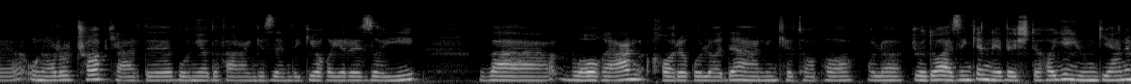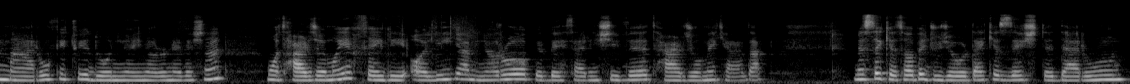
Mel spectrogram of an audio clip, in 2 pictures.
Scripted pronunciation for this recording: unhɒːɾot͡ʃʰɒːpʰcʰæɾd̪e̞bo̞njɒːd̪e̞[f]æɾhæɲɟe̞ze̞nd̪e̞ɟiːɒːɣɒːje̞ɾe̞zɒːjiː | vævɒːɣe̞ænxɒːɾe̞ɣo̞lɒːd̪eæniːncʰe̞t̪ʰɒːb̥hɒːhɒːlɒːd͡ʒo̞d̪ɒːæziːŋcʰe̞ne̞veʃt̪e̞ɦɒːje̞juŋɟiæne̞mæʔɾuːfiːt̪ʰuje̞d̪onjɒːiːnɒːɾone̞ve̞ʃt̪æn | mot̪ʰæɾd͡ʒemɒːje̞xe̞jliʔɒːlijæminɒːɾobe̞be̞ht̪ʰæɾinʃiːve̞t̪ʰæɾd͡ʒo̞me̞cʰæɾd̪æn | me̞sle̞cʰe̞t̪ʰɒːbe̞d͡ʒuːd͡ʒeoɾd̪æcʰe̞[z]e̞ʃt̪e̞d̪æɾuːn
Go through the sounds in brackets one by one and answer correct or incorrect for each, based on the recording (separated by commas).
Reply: correct, correct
